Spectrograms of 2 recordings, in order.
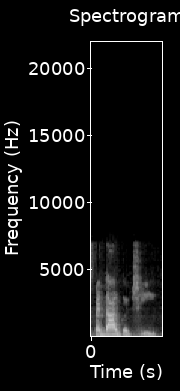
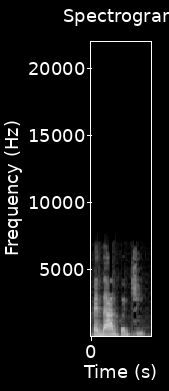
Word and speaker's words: pedagogy: The usual stress of this word is pedagogy. When I was unfamiliar with this word, I often just simply say pedagogy. So we can be corrected now. So it's pedagogy. It's not pedagogy.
